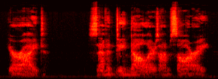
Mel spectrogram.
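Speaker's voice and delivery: put-on dry voice. Retelling a phone call from a shop clerk: imitating a dry voice. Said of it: "that same dry voice".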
